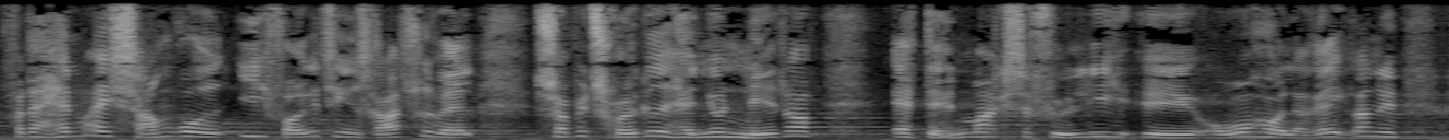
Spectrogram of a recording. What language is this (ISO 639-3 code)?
dan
